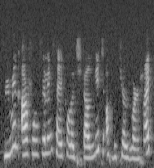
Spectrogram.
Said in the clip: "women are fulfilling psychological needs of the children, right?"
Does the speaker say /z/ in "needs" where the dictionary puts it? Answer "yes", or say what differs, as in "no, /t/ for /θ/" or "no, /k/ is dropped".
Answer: no, /z/ is dropped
